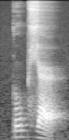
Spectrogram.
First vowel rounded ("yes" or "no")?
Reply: yes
